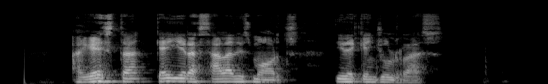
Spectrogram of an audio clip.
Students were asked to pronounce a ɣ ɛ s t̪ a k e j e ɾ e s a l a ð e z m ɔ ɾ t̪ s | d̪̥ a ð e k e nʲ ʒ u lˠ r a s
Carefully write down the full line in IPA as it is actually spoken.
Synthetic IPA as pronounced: a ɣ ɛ s t̪ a k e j e ɾ a s a l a ð e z m ɔ ɾ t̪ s | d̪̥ i ð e k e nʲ ʒ u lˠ r a s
